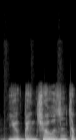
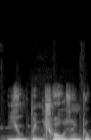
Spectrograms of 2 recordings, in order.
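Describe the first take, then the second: First: It is read in the speaker's ordinary voice. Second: It is read in a put-on dramatic voice.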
